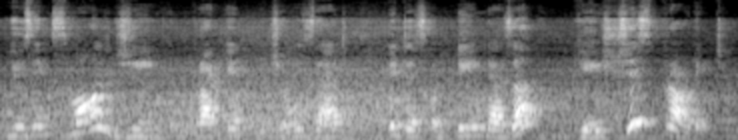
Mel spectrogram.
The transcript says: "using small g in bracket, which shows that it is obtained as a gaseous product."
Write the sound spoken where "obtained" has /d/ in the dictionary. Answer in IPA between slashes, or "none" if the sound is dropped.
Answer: /d/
